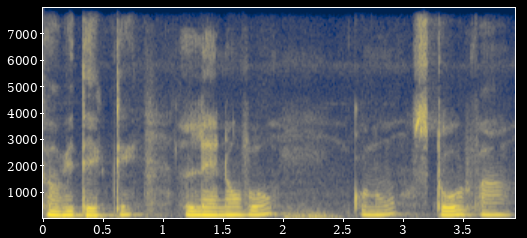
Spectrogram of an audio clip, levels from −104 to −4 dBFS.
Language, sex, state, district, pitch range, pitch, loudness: Bengali, male, Tripura, West Tripura, 140-155 Hz, 150 Hz, -16 LUFS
